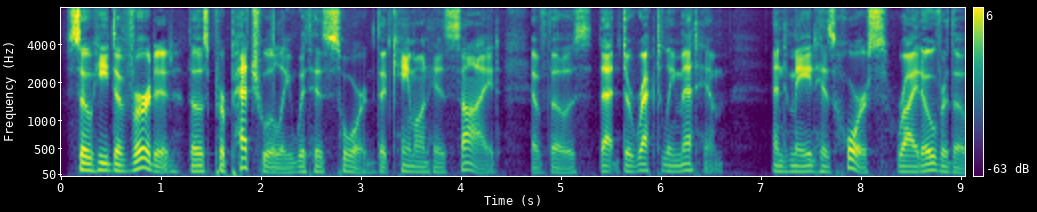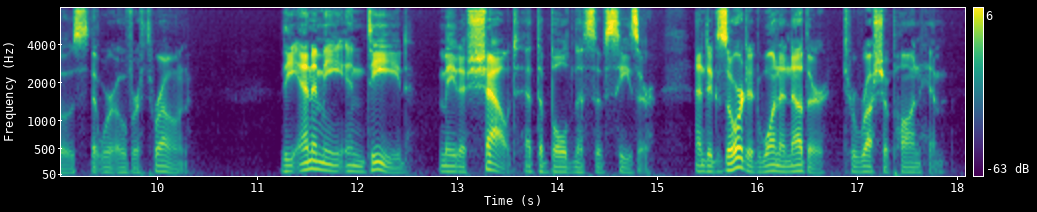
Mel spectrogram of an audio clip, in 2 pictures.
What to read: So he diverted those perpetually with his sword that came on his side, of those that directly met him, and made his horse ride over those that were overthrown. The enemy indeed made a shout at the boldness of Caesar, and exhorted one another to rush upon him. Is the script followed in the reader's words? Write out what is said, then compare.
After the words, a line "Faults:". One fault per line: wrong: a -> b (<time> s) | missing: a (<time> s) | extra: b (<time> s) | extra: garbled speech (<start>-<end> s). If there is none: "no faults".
So he diverted those perpetually with his sword that came on his side, of those that directly met him, and made his horse ride over those that were overthrown. The enemy indeed made a shout at the boldness of Caesar, and exhorted one another to rush upon him.
Faults:
no faults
